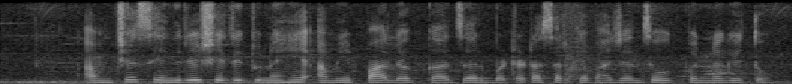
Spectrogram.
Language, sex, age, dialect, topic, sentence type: Marathi, female, 31-35, Standard Marathi, agriculture, statement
